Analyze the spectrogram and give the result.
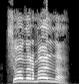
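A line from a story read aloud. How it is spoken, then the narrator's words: Shout. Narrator (Russian): прокричал Егор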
